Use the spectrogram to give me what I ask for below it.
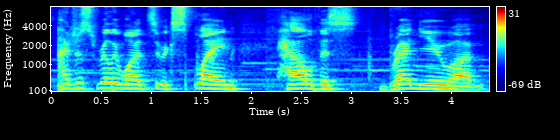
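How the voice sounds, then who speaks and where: Hoarse and worn out after a long stream, a YouTube gaming host with a slightly high voice walks viewers through a game feature in casual commentary. He stays upbeat and encouraging, laughing often and clearing his throat frequently.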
